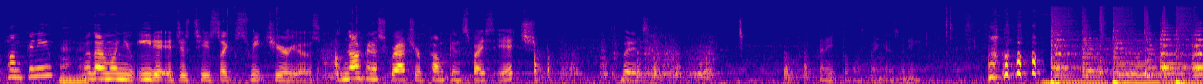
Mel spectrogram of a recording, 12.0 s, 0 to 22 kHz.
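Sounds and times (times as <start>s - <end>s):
woman talking: 0.0s - 5.4s, 6.2s - 6.6s.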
